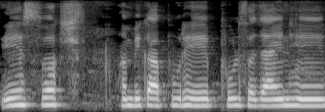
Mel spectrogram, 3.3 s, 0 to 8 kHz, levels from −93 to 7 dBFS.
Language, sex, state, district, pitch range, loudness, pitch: Chhattisgarhi, male, Chhattisgarh, Sarguja, 180-195 Hz, -15 LUFS, 185 Hz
